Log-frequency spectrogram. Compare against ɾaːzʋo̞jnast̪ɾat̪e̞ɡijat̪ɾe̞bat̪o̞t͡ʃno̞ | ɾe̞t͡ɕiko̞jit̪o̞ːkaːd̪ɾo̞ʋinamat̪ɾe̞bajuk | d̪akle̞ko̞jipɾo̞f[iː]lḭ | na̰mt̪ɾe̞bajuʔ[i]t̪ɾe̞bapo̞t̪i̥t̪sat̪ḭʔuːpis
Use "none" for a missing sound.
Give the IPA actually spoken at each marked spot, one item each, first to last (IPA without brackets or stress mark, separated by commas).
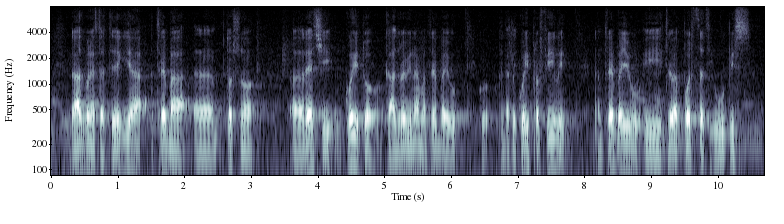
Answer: iː, i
